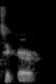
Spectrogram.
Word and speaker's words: TKR: I prefer to call it ticker.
